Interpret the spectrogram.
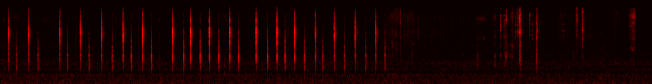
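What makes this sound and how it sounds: Fingertips tap on the lens cap and body of a black Canon DSLR camera with lens, its hollow plastic housing held up close. A quick, even run of short, dry, bright clicking taps with no ring continues for about six seconds, then gives way to sparser, fainter taps over a steady low hum.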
